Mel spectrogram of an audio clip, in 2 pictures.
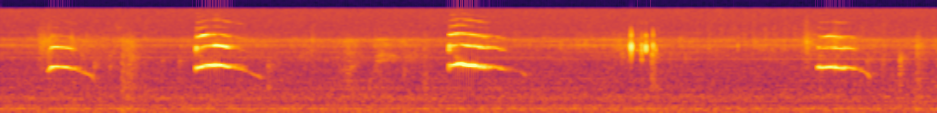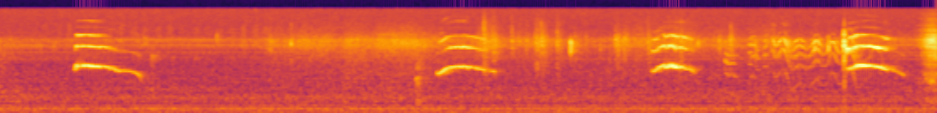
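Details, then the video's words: Grey kitten meowing for its mother: short high arched meows repeated every two seconds or so, each rising then falling, with quiet gaps and faint background hiss between calls. "Cute Kitten Meowing"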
